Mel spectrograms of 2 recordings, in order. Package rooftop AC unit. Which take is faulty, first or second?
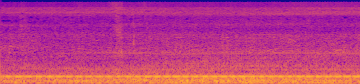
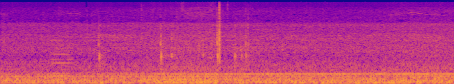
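first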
